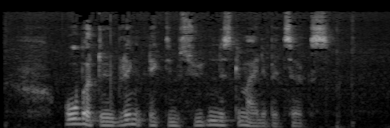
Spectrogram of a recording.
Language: German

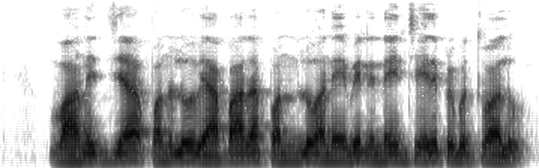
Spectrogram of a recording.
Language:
Telugu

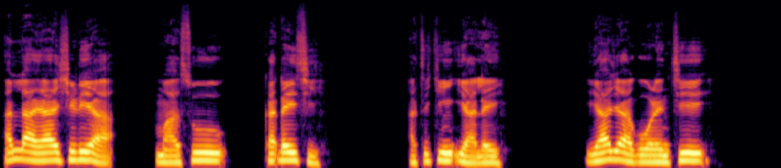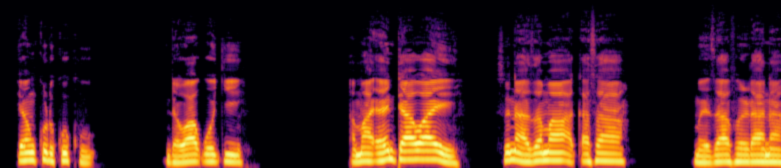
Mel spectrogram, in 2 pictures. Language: Hausa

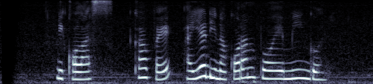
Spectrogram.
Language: Sundanese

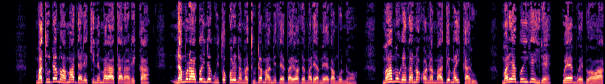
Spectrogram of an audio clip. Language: Kikuyu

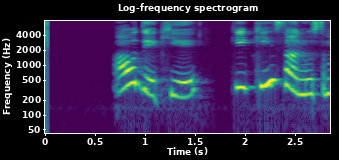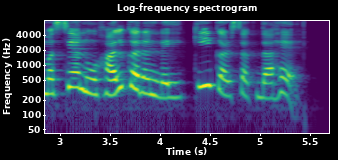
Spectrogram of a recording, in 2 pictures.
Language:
Punjabi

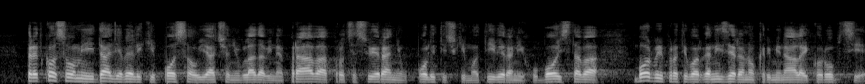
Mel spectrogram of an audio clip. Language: Croatian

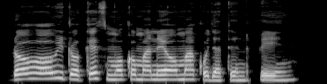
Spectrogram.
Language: Luo (Kenya and Tanzania)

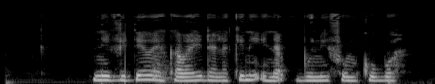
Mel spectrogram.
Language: Swahili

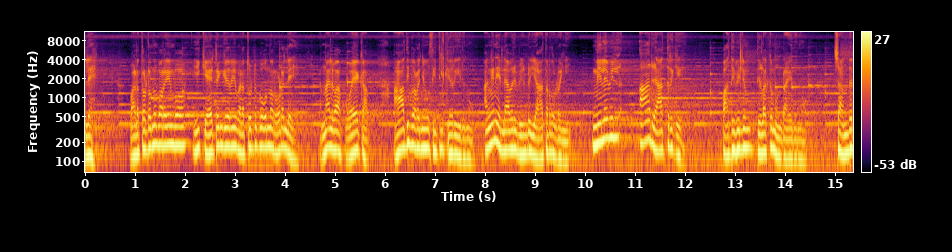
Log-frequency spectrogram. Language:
Malayalam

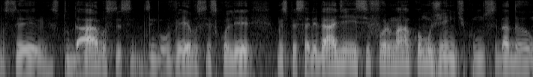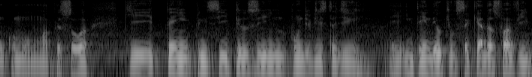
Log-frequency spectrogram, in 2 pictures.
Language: Portuguese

